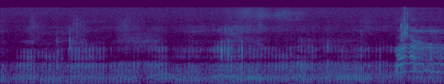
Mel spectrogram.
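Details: Continuous low purring from Ragdoll kittens ten and twelve weeks old, fairly even in loudness throughout, ending with a short rustling burst.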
